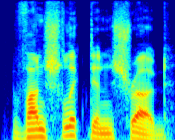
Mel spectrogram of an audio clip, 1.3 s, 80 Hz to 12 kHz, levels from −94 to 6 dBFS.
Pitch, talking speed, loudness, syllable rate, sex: 110 Hz, 135 wpm, -19 LUFS, 4.4 syllables/s, male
